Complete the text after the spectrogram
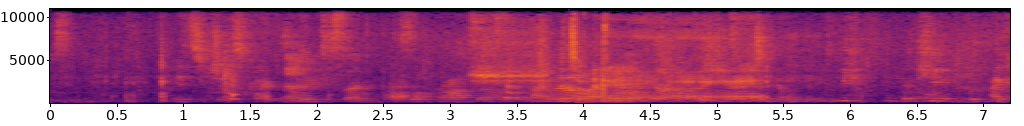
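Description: A newborn baby fusses and cries close by.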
